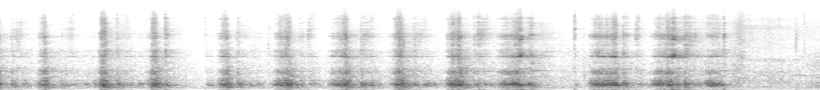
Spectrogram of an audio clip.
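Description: Small auger bit file rubbing back and forth across the steel cutting edge of an auger bit as it is sharpened, in short even strokes of nearly two a second.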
